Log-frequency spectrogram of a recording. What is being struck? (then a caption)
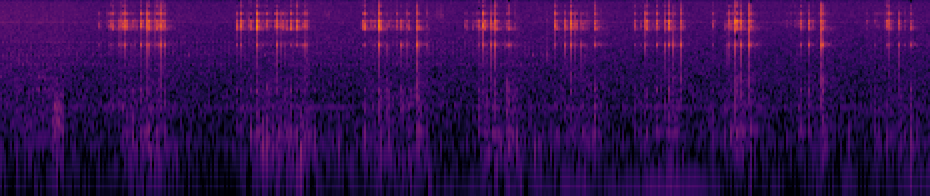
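Ribbed glass jar. Long painted nails tap on the sides of an empty, medium-sized, ribbed clear glass jar. They make repeated short bursts of quick, bright, clicky taps with a faint glassy tick and almost no ring. Quiet pauses separate the bursts, and there is little low end.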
